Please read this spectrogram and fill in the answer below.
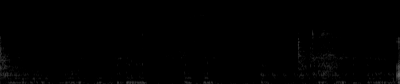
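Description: Near silence, with faint rubbing of hands moving across a tabletop and handling small pieces.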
